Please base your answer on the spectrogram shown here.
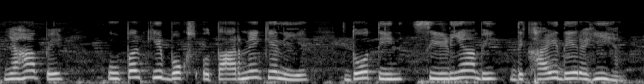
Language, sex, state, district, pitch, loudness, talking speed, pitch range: Hindi, female, Bihar, Gopalganj, 260 Hz, -19 LUFS, 150 wpm, 245-285 Hz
